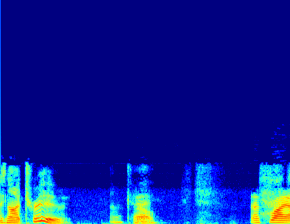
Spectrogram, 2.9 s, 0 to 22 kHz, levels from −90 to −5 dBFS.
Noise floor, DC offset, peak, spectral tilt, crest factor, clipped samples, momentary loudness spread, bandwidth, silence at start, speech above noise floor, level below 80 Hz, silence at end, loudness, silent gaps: -52 dBFS; under 0.1%; -6 dBFS; -6.5 dB/octave; 20 dB; under 0.1%; 21 LU; 6.4 kHz; 0 s; 29 dB; -62 dBFS; 0 s; -25 LUFS; none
